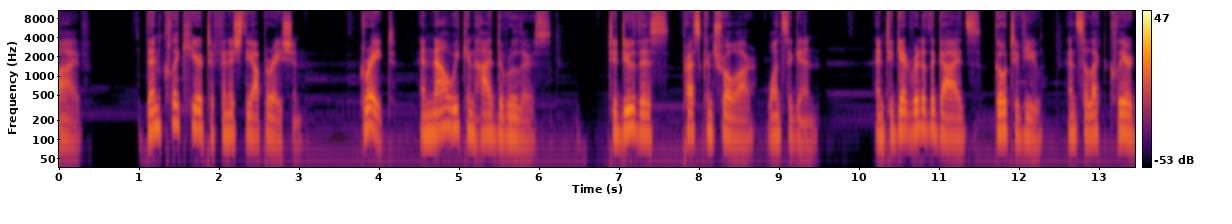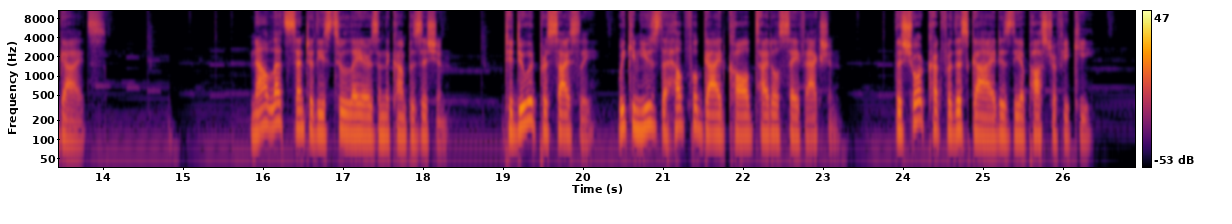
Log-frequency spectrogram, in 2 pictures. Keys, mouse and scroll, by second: 0.5 Down, 2.6 click, 4.8 click, 8.8 ctrl+Num_Lock, 8.9 ctrl+r, 13.0 click, 20.8 click, 24.8 click, 26.8 '.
